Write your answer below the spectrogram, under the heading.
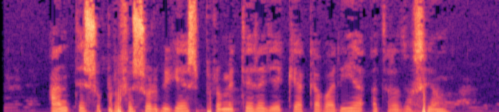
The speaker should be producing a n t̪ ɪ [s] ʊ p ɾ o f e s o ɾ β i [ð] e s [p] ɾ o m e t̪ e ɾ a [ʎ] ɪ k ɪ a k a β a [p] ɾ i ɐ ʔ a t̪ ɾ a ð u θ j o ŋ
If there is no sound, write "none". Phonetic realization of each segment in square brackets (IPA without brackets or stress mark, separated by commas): s, ɣ, p, ʎ, none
